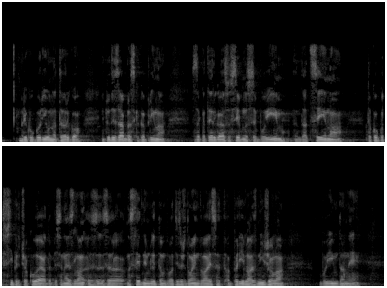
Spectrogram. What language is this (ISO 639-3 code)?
slv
